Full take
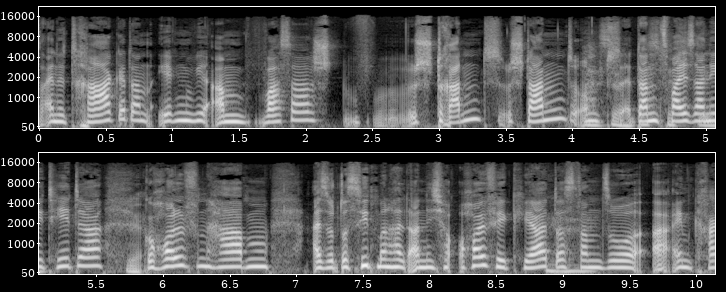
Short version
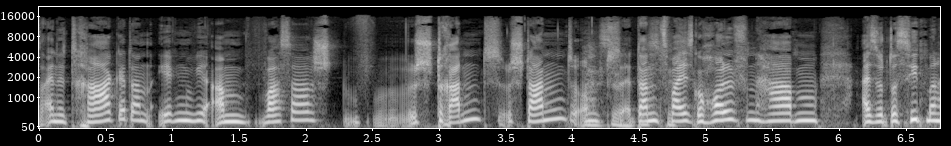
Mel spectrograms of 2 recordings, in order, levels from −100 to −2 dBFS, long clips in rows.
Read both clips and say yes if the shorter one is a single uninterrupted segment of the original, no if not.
no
